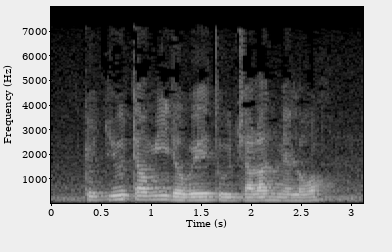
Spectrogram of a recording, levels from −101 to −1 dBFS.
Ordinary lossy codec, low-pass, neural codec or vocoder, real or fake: MP3, 32 kbps; 7.2 kHz; none; real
